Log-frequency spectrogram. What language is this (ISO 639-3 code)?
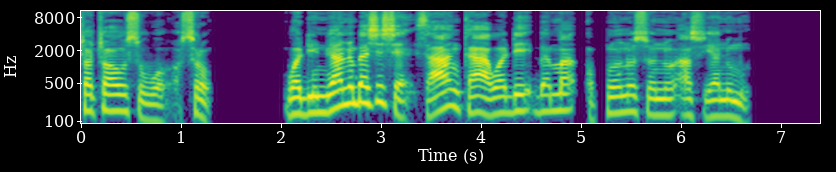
aka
